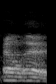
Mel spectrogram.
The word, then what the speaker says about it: ln: going to want to you're going to want to say l n of x to kind of say this thing right here that's important okay l n of x i kind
